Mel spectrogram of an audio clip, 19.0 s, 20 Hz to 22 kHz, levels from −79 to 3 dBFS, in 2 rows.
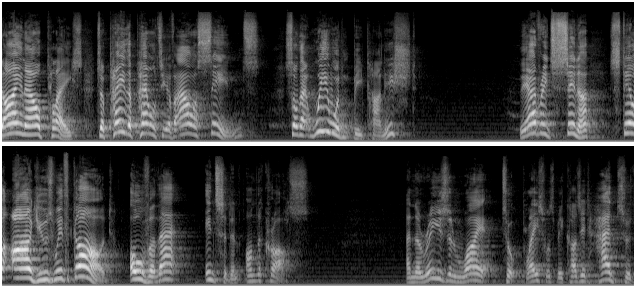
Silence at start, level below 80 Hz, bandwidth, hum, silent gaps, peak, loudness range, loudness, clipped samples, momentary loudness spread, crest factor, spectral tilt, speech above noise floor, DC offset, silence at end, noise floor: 0 s; -62 dBFS; 18 kHz; none; none; 0 dBFS; 14 LU; -17 LUFS; under 0.1%; 19 LU; 18 dB; -2.5 dB/octave; 43 dB; 5%; 0.05 s; -60 dBFS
